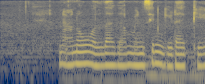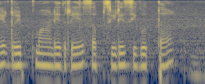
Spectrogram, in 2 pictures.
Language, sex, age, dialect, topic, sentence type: Kannada, female, 25-30, Central, agriculture, question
